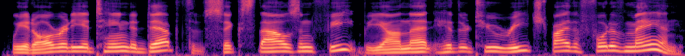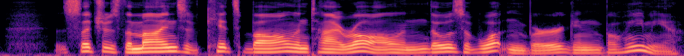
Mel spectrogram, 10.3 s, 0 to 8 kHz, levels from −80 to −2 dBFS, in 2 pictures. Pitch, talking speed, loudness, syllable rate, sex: 145 Hz, 200 wpm, -17 LUFS, 5.1 syllables/s, male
